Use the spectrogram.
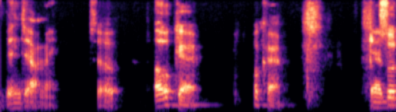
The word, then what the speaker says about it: Benjame: So my name is Benjame, which is basically Benjamin, but mine is written phonetically as Benjame.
